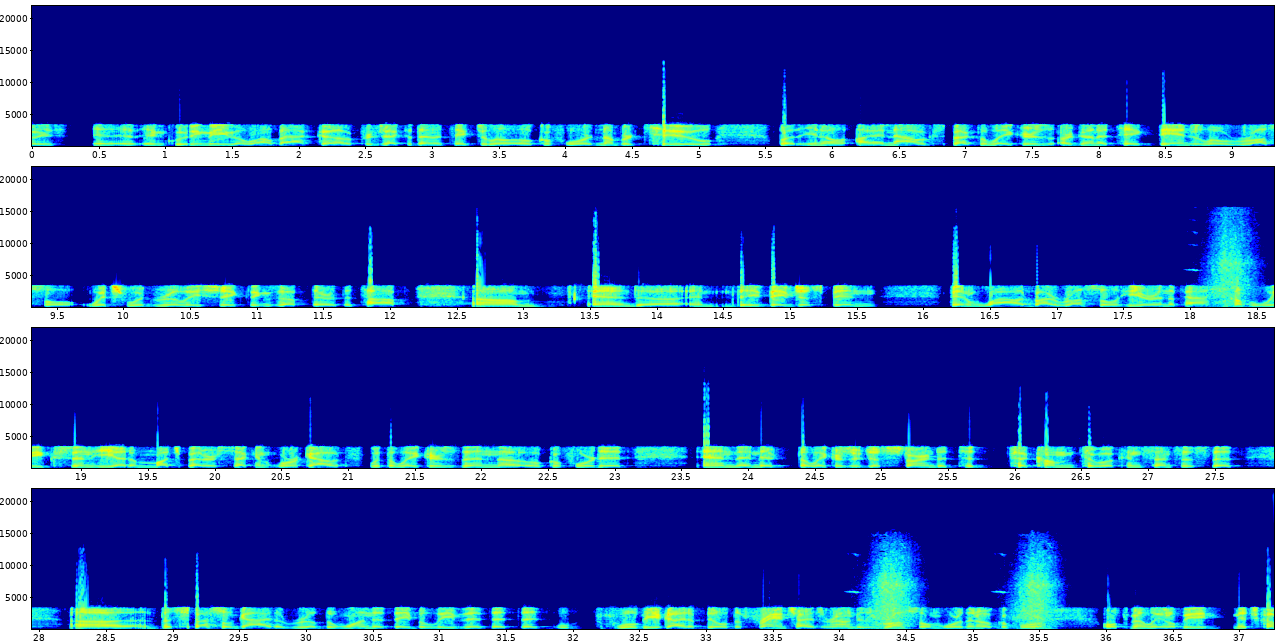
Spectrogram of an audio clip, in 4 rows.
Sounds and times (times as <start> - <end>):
Speech: 0.0 - 37.2.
